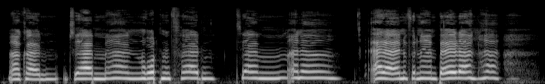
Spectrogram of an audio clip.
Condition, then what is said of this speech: Deafness. Ich glaube, auch so meine Stimme schon anders. Auch lauter, ja.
